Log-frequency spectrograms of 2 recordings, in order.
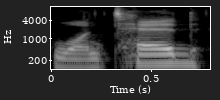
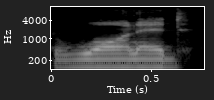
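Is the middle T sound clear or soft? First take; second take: clear; soft. First: The middle T is pronounced clearly. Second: The middle T is pronounced very softly. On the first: "It looks like wanted, which is more a British uh, pronunciation" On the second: "that T sort of becomes very soft in the middle"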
